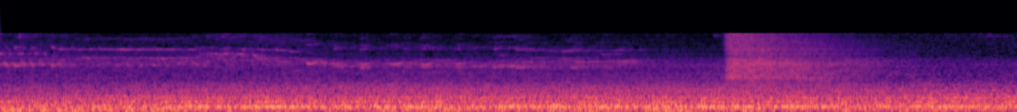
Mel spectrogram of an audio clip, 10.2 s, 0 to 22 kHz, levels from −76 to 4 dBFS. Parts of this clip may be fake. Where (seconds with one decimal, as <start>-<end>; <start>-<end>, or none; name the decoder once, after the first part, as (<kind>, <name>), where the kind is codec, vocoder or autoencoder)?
0.0-8.8 (vocoder, Vocos)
